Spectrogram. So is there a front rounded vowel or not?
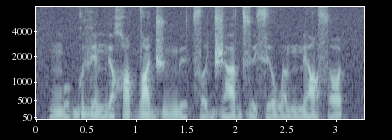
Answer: yes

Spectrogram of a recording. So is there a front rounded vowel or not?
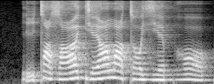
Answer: no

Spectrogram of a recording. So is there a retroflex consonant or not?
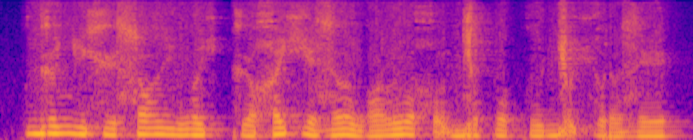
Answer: no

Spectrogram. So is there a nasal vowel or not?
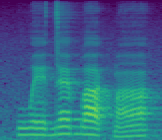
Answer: yes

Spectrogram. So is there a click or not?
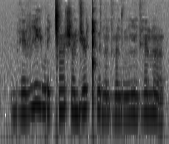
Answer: yes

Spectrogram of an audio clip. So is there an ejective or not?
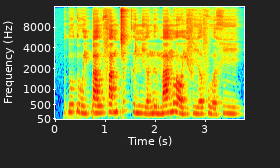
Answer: no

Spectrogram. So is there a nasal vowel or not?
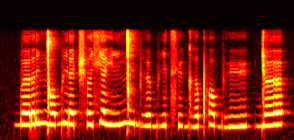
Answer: no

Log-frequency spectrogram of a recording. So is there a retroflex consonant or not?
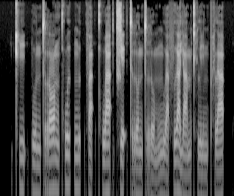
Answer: no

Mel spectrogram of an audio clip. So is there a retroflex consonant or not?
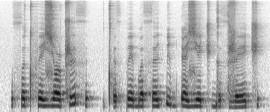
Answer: yes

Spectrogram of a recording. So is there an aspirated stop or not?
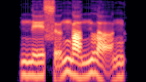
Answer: no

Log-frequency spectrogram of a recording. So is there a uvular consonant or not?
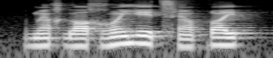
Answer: yes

